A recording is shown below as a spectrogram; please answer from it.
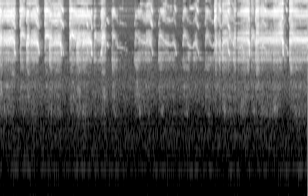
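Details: Black guillemot chick in a nest burrow on Seal Island National Wildlife Refuge, Maine, USA, hatched late June, calling as a parent arrives with rock gunnel in July; high, thin whistled peeps in quick irregular bursts, some notes bending up and down.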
